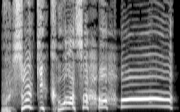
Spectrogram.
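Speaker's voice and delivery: very high, slow laughing shout; laughing delighted. Acted. Изнуренков delighted by sparrows, high laughing cry. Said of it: "заливаясь смехом".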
